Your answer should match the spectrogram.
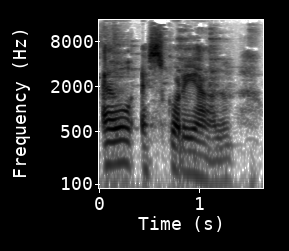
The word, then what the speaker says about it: El Escorial: managed to stop at was How do you pronounce that? That is El Escorial, where a very lovely family friend lives with her family.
